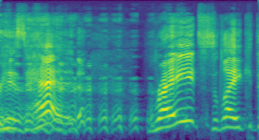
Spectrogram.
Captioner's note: laughs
